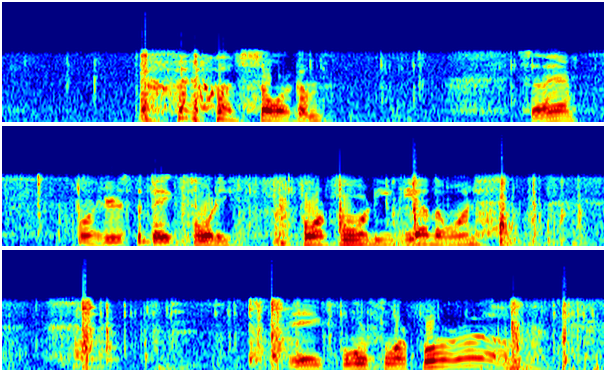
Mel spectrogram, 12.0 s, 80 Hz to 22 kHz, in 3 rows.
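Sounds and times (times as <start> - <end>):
rustling handling noise: 1.9 - 12.0.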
